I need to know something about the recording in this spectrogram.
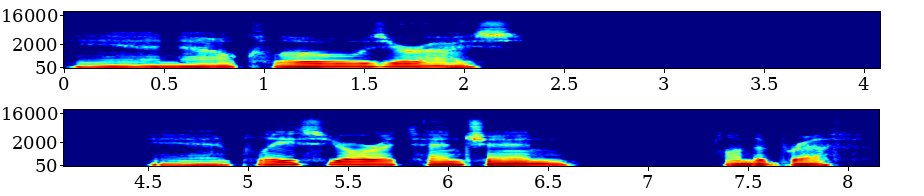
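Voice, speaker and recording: Male meditation guide, lowish pitch, very slow calm delivery with long pauses, dry close-mic sound. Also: no echo.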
